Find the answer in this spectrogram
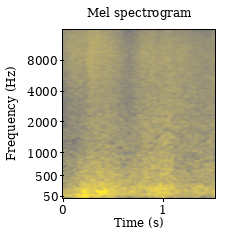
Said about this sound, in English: As he delighted in his joke, another wave came crashing in.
